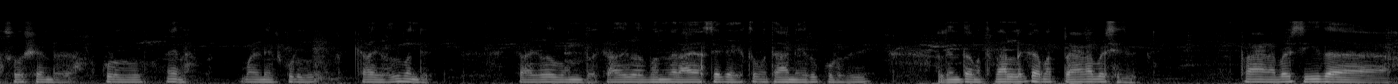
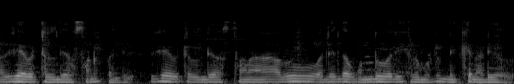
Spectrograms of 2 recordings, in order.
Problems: background conversations at intervals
